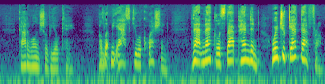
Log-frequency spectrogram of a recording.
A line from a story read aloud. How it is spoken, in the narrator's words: The man sighed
